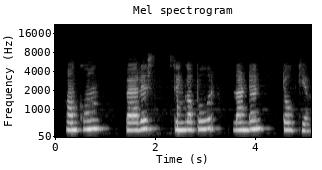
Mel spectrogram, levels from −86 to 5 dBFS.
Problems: constant background noise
